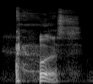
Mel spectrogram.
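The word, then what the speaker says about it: puss caterpillar: It's a pus caterpillar. Puss. I said, now we know.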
